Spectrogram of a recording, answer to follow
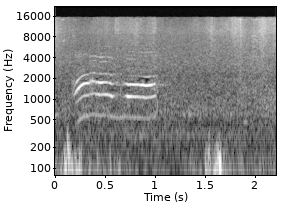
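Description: A puppy gives one short whine, rising at first and then holding its pitch for under a second. Low bumps of wind or handling noise sit underneath.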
